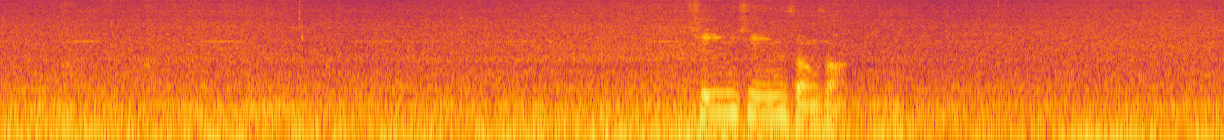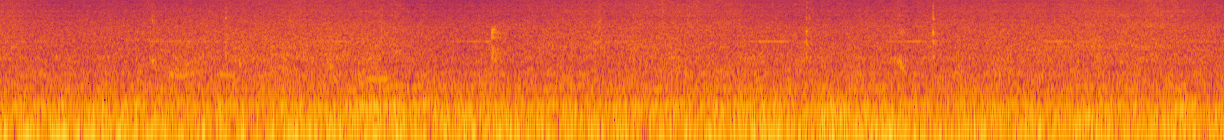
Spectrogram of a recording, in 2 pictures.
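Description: Chopsticks tap lightly against a ceramic plate.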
